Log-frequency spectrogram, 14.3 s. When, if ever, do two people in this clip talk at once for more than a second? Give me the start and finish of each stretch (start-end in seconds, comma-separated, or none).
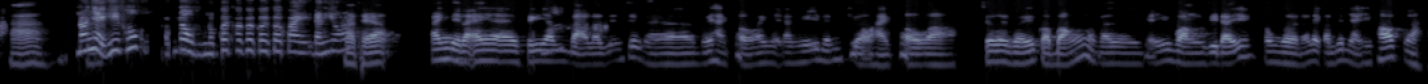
none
